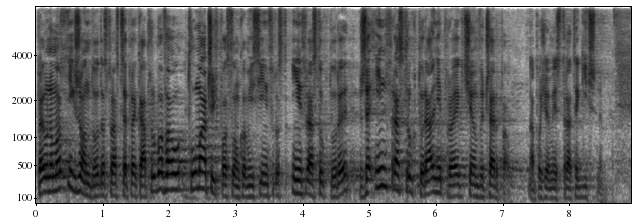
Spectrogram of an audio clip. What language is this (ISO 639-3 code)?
pol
